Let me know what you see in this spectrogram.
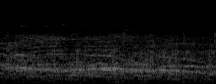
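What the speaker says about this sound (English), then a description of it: "The DCA crowd not in agreement with the call" Basketball crowd in a school gym murmuring and calling out in protest after a charge call, a steady, dense wash of voices throughout with no single voice standing out.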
